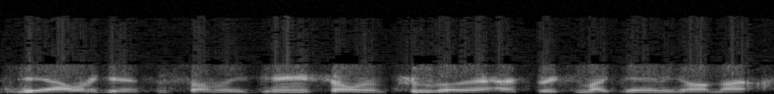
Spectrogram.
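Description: A young man calling in to a radio interview by phone, relaxed and laid-back with many fillers. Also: medium pitch, very fast, dry recording. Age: young adult. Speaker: basketball player calling in. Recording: tinny phone line.

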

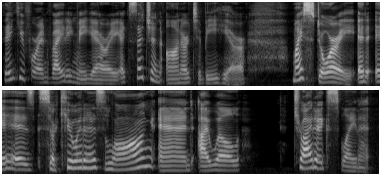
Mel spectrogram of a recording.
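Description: A woman from Lebanon whose first language is Armenian, speaking as an interview guest in a measured, articulate and reflective way, with no accent. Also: lowish voice, very animated. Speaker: guest ophthalmologist. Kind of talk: interview storytelling.

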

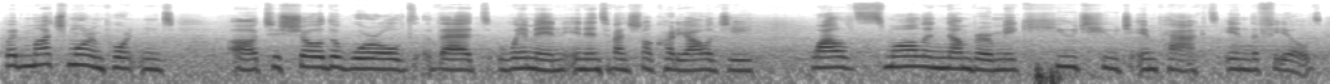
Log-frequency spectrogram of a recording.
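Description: A woman's voice: mid-range voice, steady tone, unhurried. A woman doctor hosting an interview at a medical conference, speaking in an effusive, emphatic way. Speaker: host, interventional cardiologist. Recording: clearly noisy conference background.

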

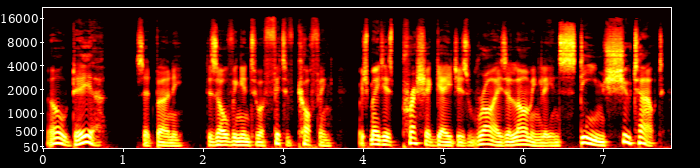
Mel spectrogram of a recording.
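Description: A man narrating a children's audiobook in an expressive, scripted storytelling style. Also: deep voice, normal speed, hardly any pauses, no room sound, clean studio sound. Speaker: audiobook reader.

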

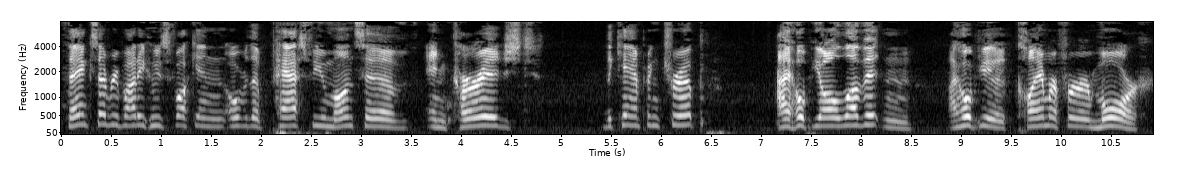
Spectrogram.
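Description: Guy cohosting a podcast, really high bright voice, sweary and casual. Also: fairly even intonation, a little slow, no room sound. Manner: informal, swears often. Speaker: podcast co-host.

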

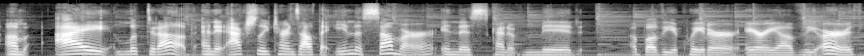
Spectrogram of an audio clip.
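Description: A woman's voice: lowish voice, steady tone, moderate pace, fairly bright tone, faint music behind. A woman co-hosting a podcast in casual, chatty banter, with an informal, exclamatory way of talking. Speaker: podcast co-host.

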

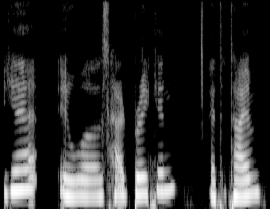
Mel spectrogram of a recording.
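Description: A woman's voice: a little high, slow pace, mellow, clear, resonant tone, dry recording, studio quality. A young woman from the Republic, hosting a casual personal podcast in a slightly nervous, hesitant, informal manner. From Czech Republic, moved to Ireland at twelve. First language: Czech. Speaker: podcast host.

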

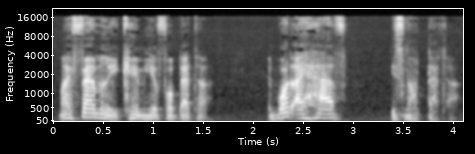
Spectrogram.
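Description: An actor playing an anxious, reluctant immigrant tradesman with a foreign accent in a historical drama, speaking in halting, careful phrases. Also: medium pitch, lively intonation, close to an everyday voice. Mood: earnest, troubled. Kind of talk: period historical drama acting.

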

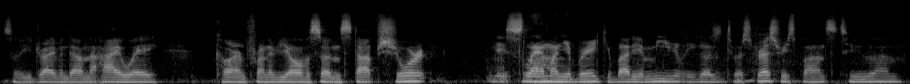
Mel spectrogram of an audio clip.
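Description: A man explaining things conversationally as a guest on a talk show, with a gravelly voice. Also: mid-range voice, flat delivery, normal speed, fairly bright tone.

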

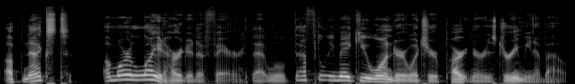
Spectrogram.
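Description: A man's voice: fairly low pitch, huge pitch swings, brisk, a little mellow, no room sound, studio quality. A man hosting a podcast, delivering a scripted introduction. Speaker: podcast host.

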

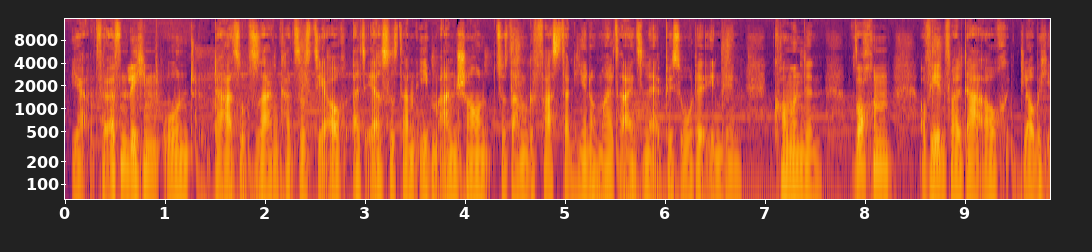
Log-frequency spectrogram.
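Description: A man's voice: medium pitch, gravelly, a little mellow. A man hosting a podcast, talking casually in long, rambling sentences. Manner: rambling, loose phrasing. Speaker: podcast host.

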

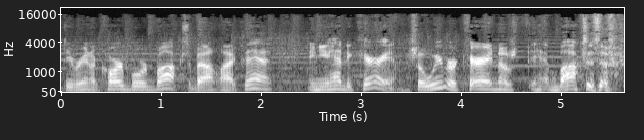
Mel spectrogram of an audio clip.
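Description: A man's voice: a little high, brisk, creaky, low-quality recording. An older American man, a war veteran, recounting his memories in a folksy, plain-spoken way. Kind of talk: unscripted oral-history reminiscence. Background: music bed.

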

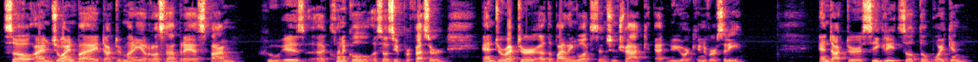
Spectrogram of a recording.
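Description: A man from the United States hosting a podcast, introducing guests in a measured, formal way. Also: lowish voice, a bit bright. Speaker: podcast host.

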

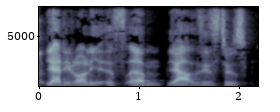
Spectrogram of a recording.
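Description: A man co-hosting a casual anime podcast, chatty and quick to laugh. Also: fairly high pitch. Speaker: podcast co-host. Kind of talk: casual chat about anime.

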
